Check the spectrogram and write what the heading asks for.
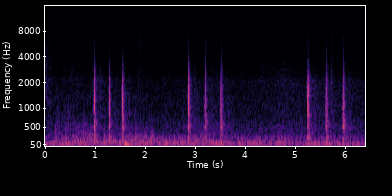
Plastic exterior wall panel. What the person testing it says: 텅텅 소리가 납니다. 아니 텅 비어 있는 소리예요.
